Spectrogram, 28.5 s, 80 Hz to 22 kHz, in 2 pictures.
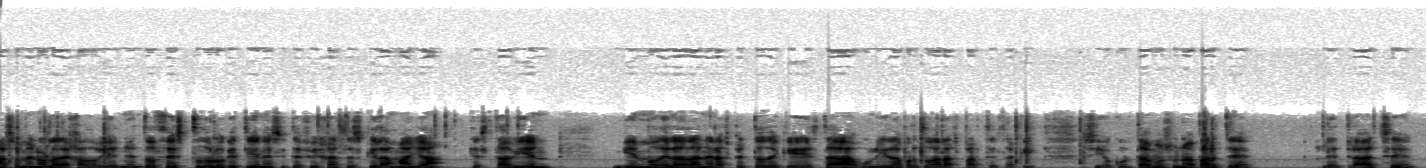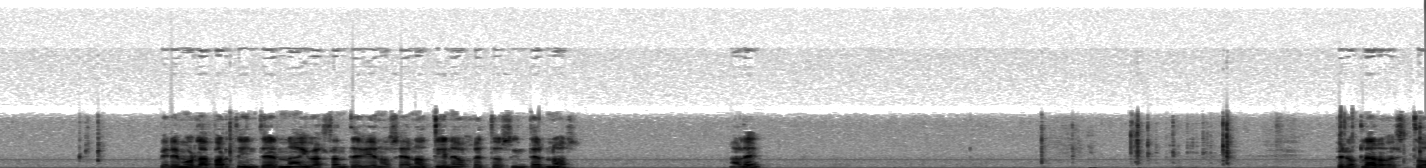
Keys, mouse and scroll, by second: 3.3-27.9 drag, 10.4-17.5 middle drag, 12.1 b, 16.1 h, 18.0-20.9 middle drag, 21.8 middle click, 27.6 alt+h, 27.9-28.5 middle drag.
